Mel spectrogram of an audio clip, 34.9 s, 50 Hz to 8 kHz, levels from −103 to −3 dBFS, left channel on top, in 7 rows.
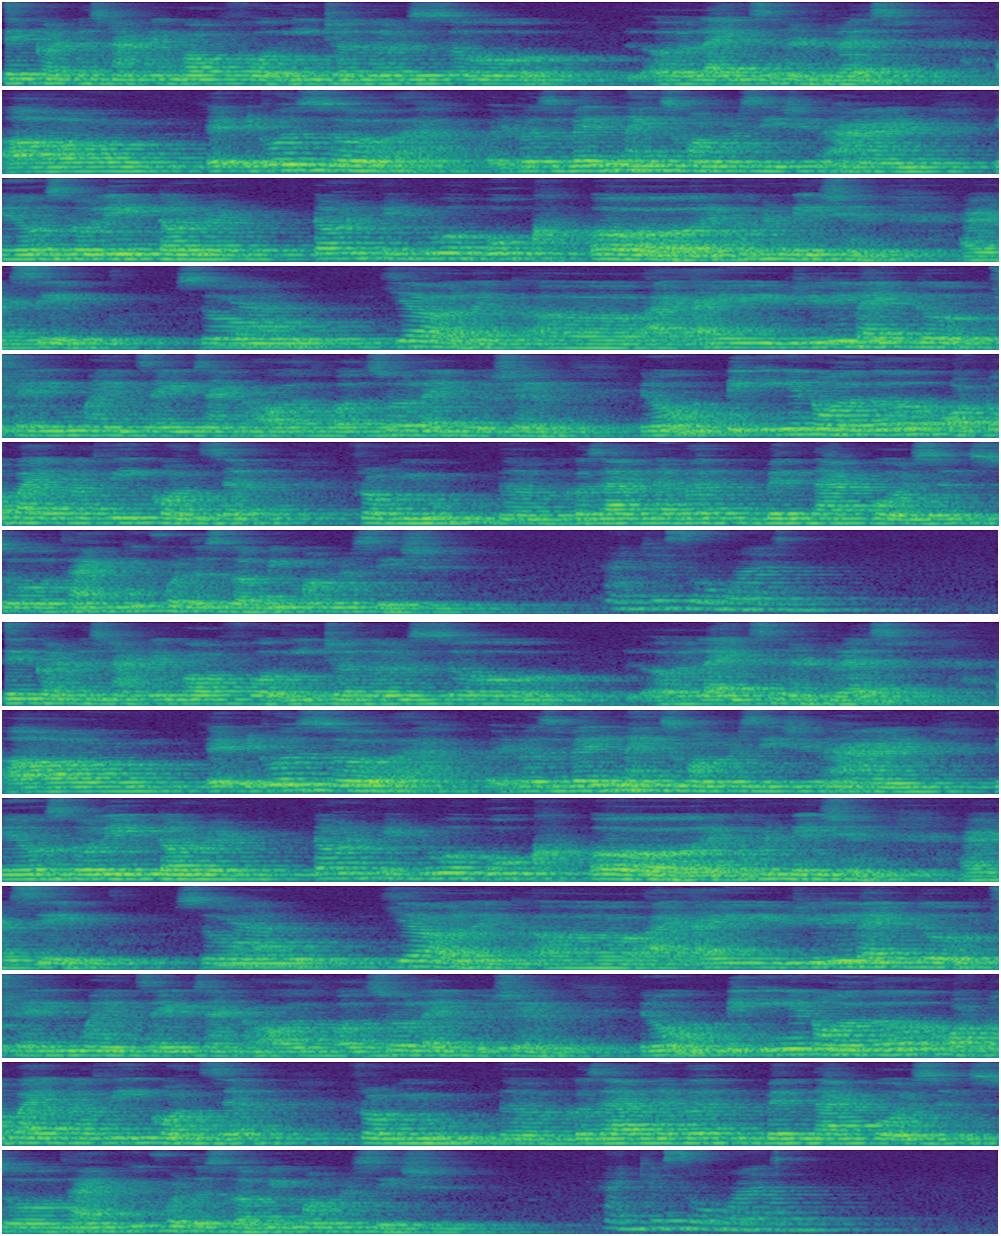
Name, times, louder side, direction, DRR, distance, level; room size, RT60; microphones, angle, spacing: voice 1, 0.0-2.7 3.1-11.1 11.5-15.4 15.8-22.7 23.1-26.2 26.7-32.2, equal, 10° left, -5 dB, 0.5 m, -27 dB
voice 2, 16.0-16.4 32.9-33.8, right 1 dB, 60° right, -1 dB, 0.7 m, -36 dB
4.1 x 2.1 x 3.4 m, 1.3 s
head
